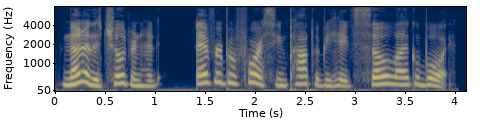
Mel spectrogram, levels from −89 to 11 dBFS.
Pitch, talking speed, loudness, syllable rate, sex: 250 Hz, 205 wpm, -17 LUFS, 6.1 syllables/s, female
